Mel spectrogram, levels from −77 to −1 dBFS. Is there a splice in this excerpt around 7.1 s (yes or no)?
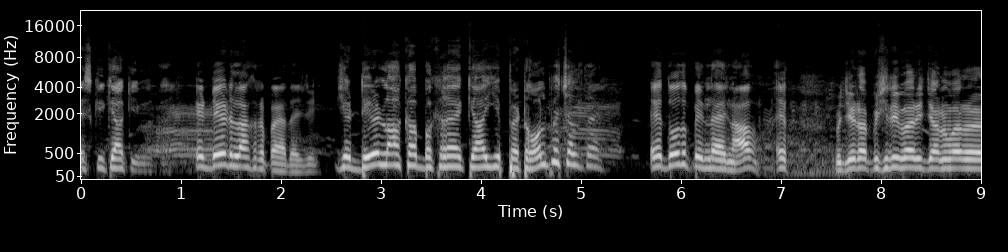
yes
